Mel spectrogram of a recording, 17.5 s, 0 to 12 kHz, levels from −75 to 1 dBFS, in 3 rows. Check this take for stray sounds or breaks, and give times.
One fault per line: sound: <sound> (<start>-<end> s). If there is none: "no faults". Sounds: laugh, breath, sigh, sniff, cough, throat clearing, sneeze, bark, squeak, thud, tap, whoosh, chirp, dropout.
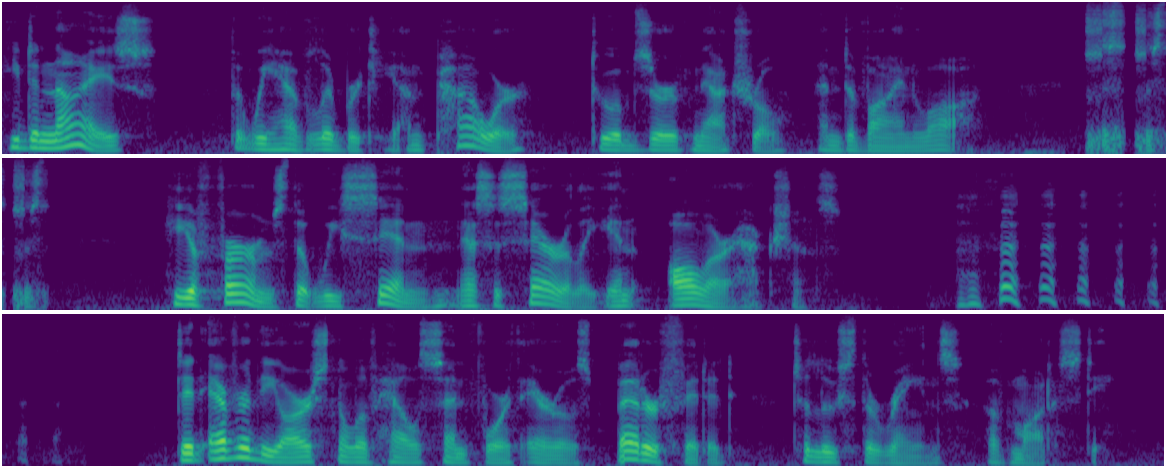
sound: laugh (5.4-6.1 s)
sound: laugh (10.6-12.0 s)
